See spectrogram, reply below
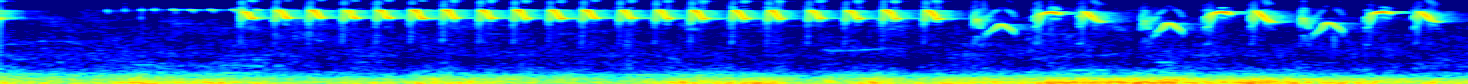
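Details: Yellow-bellied sunbird, female, drying off after heavy rain: a fast run of about sixteen evenly spaced, piercing high chips, then a looser string of varied notes swooping up and down, over soft low background noise.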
